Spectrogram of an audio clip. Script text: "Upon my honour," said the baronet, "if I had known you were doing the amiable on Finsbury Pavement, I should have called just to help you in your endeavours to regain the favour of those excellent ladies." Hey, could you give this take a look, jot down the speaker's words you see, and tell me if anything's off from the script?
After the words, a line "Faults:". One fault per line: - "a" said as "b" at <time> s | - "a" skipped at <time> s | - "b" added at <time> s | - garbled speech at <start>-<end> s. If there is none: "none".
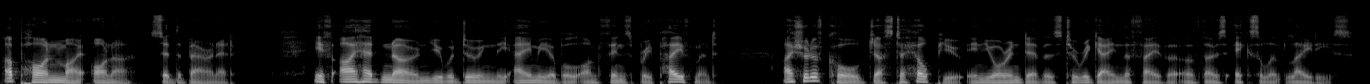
"Upon my honour," said the baronet, "if I had known you were doing the amiable on Finsbury Pavement, I should have called just to help you in your endeavours to regain the favour of those excellent ladies."
Faults:
none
